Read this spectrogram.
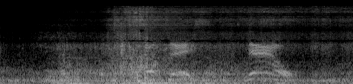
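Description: A man shouts urgently.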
